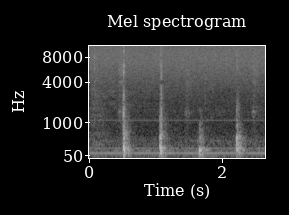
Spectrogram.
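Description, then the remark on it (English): Four evenly spaced, dull thumping video game footsteps of the player's character coming down stairs, each a soft low impact about half a second apart over a quiet steady hum, with no talking. “I guess that was me coming down the stairs, But Kent didn't move.”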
